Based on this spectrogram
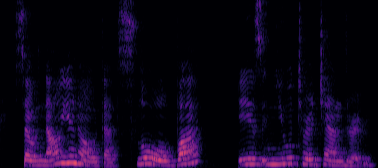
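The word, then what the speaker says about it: слово: have to say that this word slova is very tricky for foreigners who study russian language because we pronounce slova yeah and they think that it is feminine gender i mean even not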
